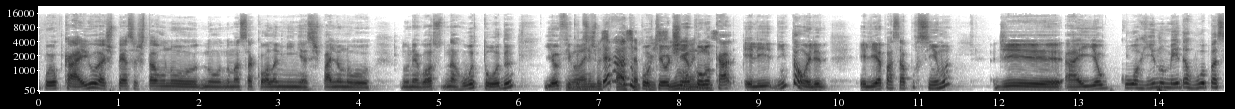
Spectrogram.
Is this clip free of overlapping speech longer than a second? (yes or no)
no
